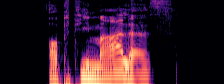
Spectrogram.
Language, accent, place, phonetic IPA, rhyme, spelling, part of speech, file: German, Germany, Berlin, [ɔptiˈmaːləs], -aːləs, optimales, adjective, De-optimales.ogg
- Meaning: strong/mixed nominative/accusative neuter singular of optimal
